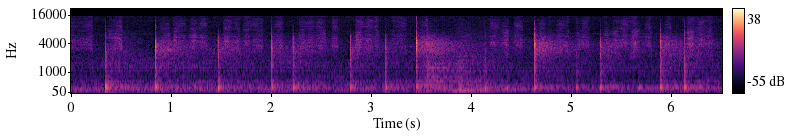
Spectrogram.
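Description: Chalk writing on a blackboard: a series of sharp taps, about two a second, with short scratches between them as the letters are formed.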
